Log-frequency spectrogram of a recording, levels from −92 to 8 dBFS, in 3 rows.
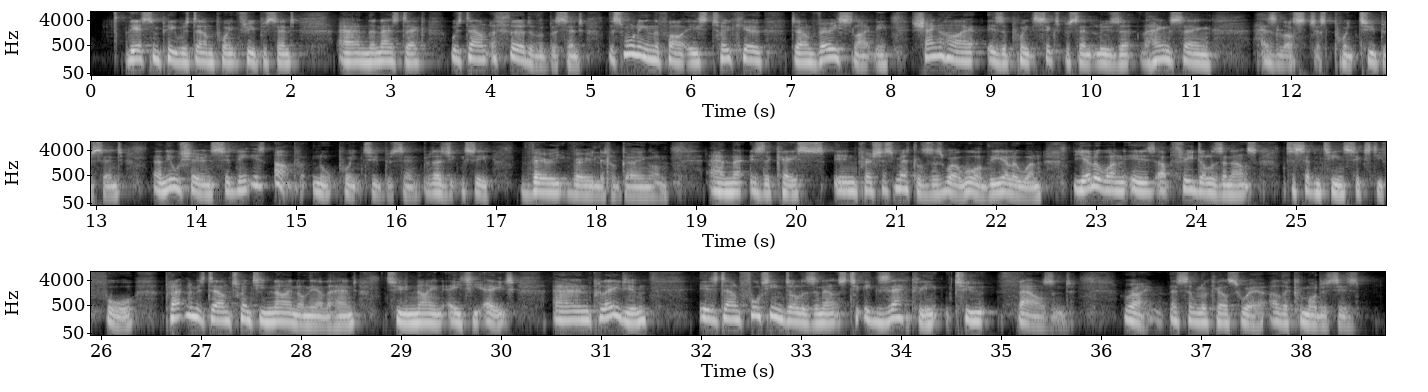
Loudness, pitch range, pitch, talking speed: -20 LUFS, 120-160 Hz, 135 Hz, 175 wpm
